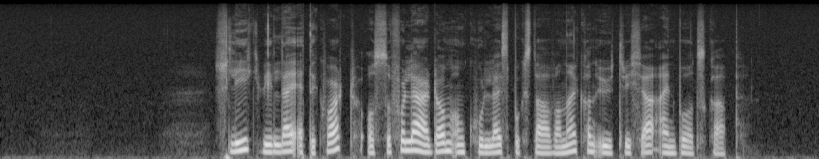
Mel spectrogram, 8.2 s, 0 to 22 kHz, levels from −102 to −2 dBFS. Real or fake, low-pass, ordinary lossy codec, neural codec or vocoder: real; 19.8 kHz; none; none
